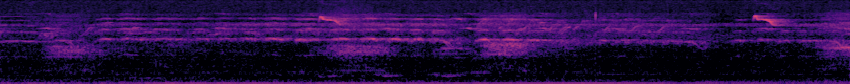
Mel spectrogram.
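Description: Birds chirping and whistling, with short high chirps twice, over a steady low hum.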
